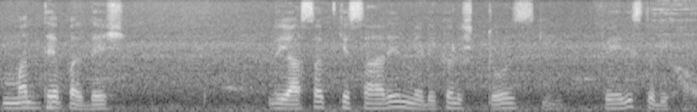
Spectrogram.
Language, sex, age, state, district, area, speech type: Urdu, male, 30-45, Maharashtra, Nashik, urban, read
